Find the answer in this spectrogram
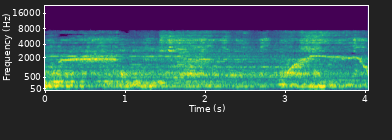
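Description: Television soundtrack heard through the set's speaker: a dense noisy bed, with a high cry that rises about three seconds in, holds, then breaks off at the end.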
